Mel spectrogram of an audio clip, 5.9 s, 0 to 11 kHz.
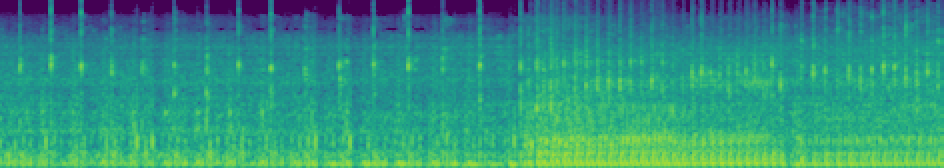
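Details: Finished 1975 Harley-Davidson XLH Ironhead Sportster after rebuild, basically stock, real road test ride with gas tank fitted, camera clipped to rider: loping V-twin beat, about three or four pulses a second, then revs pick up firmly; runs clean and healthy.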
